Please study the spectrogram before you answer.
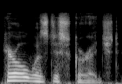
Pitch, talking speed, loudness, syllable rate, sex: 125 Hz, 145 wpm, -16 LUFS, 5.9 syllables/s, male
